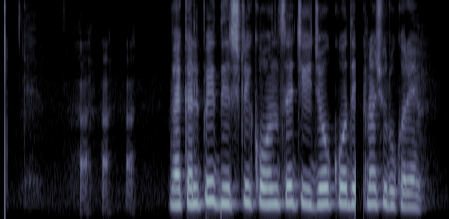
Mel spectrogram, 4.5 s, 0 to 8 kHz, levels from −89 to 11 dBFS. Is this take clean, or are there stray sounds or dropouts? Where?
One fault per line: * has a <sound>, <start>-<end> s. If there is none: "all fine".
* has a laugh, 0.6-1.4 s
* has a dropout, 3.5-3.6 s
